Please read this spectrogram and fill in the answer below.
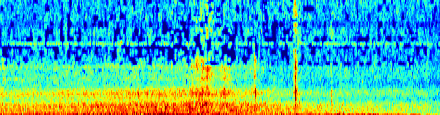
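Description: Engine and road noise of a moving vehicle heard from inside its cabin, with a steady low drone that fades about halfway through. A few light ticks or rattles follow in the second half.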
